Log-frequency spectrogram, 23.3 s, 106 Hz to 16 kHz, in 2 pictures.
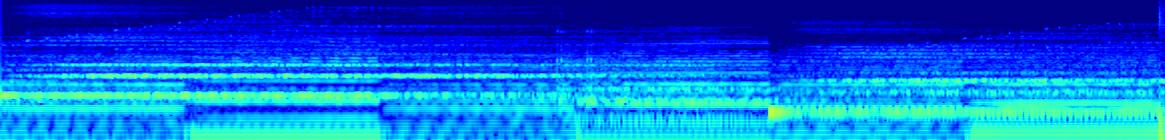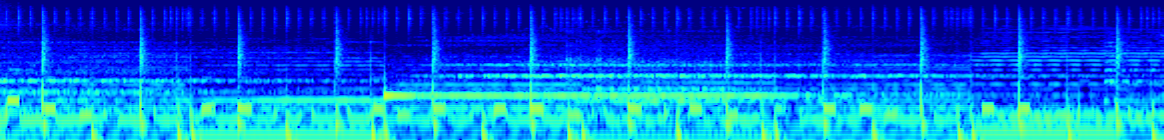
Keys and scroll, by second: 1.4 j, 5.4 Tab, 8.1 r, 9.7 alt+a, 13.8 Tab, 14.8 ., 17.5 ctrl+r, 17.9 Return, 18.4 shift+z, 20.4 x, 22.9 g.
